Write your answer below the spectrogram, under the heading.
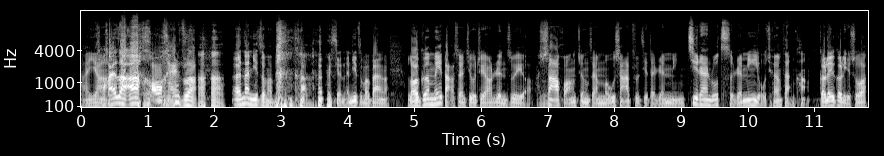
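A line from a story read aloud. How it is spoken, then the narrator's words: Old mother, smiling. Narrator (Chinese): 瓦利亚就是康斯坦丁的老娘……脸上也是笑眯眯的，说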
